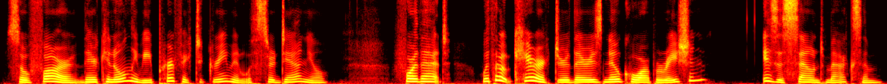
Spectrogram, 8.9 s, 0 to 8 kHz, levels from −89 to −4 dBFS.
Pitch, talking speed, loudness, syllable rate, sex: 230 Hz, 155 wpm, -20 LUFS, 5.3 syllables/s, female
